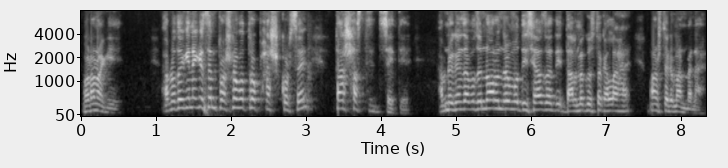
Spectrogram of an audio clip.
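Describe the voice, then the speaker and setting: High-voiced argumentative man. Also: big pitch swings, quick pace. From Bangladesh. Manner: argumentative, fires off rhetorical questions. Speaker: political commentator. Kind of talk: animated political monologue.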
